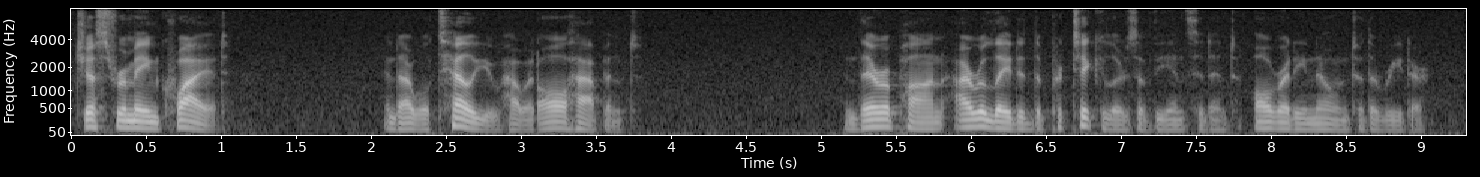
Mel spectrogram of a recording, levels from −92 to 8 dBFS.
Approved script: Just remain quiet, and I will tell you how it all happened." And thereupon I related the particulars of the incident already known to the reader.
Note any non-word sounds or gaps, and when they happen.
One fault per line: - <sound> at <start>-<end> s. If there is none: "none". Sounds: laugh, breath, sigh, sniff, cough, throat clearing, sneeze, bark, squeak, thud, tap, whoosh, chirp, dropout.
none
